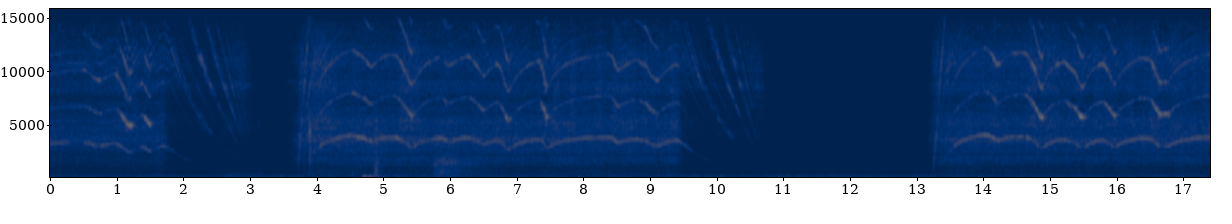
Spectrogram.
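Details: A high-speed dental drill extends the shoulder gingivally while an orangewood stick holds the gingiva down on a maxillary typodont tooth for a PFM crown prep; it whines in bursts with short pauses, pitch dipping under load.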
